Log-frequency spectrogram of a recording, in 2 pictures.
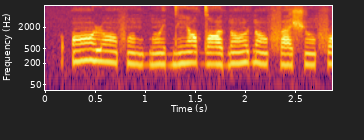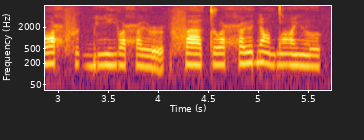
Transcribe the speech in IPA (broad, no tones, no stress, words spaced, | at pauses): ʔɔ̃ɹɔ̃fõɡ͡bõɪ̯ dĩə̯ dˤo ɗɔ̃ʊ̯ɗɔ̃faʃõ fɔħfʏ ɡ͡bijoħʏɹ | fato ħʏɗĩ dˤĩʊ̯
